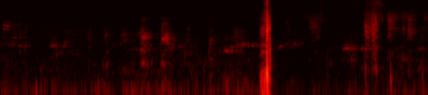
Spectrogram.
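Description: Quiet handling sounds as soaked urad-dal vadas are squeezed by hand and set into a steel bowl, with one sharp knock about four seconds in and a few soft clicks near the end.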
